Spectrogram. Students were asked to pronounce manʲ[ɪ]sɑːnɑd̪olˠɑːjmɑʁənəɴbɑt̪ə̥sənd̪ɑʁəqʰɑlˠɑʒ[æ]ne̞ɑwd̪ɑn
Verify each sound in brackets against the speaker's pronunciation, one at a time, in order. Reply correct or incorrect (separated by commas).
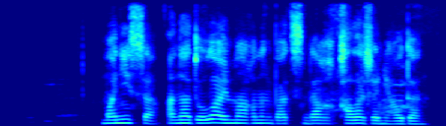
incorrect, correct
